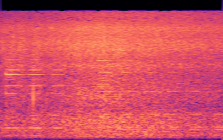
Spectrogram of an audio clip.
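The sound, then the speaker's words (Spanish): Giant ocean waves crash in a steady, loud roar of surf, a dense wash of white noise with no break, continuous throughout. “Astimunain surfea olas gigantes.”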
